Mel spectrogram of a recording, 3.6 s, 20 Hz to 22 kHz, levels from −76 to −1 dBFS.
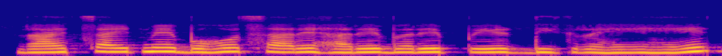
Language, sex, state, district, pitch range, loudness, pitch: Hindi, female, Arunachal Pradesh, Lower Dibang Valley, 215-245 Hz, -13 LUFS, 225 Hz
